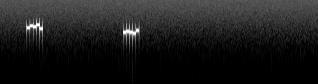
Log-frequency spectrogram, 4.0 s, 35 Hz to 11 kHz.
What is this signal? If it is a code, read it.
Five-tone selective call (EEA), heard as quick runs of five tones, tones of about 40 ms. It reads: 79806 23214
